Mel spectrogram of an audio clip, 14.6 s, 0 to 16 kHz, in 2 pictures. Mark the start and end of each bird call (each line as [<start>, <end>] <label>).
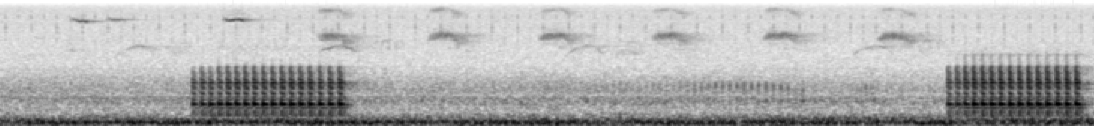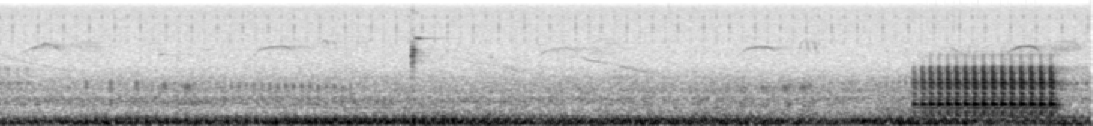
[0.00, 6.56] European Starling (Sturnus vulgaris)
[1.16, 2.66] unidentified bird
[6.16, 7.36] unidentified bird
[7.46, 7.86] Eastern Phoebe (Sayornis phoebe)
[8.86, 9.56] Eastern Phoebe (Sayornis phoebe)
[9.96, 10.36] Red-winged Blackbird (Agelaius phoeniceus)
[12.06, 12.86] Eastern Phoebe (Sayornis phoebe)
[13.16, 14.56] unidentified bird
[13.96, 14.56] Eastern Phoebe (Sayornis phoebe)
